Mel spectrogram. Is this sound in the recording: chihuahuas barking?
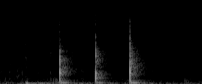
no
